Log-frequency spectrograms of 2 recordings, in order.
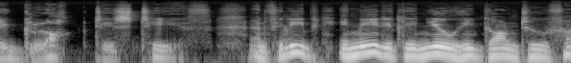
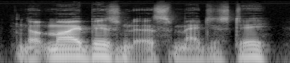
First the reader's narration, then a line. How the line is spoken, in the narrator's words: muttered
